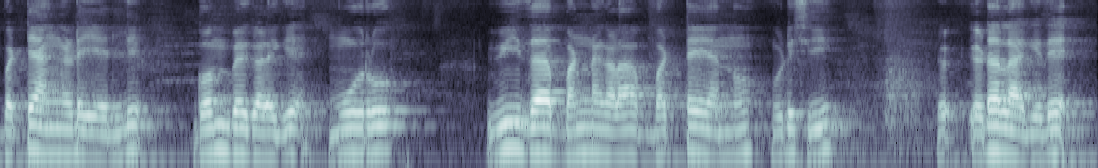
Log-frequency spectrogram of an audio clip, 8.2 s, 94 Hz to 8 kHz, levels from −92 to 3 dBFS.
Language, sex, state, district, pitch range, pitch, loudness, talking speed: Kannada, male, Karnataka, Koppal, 130-145 Hz, 135 Hz, -18 LUFS, 80 wpm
